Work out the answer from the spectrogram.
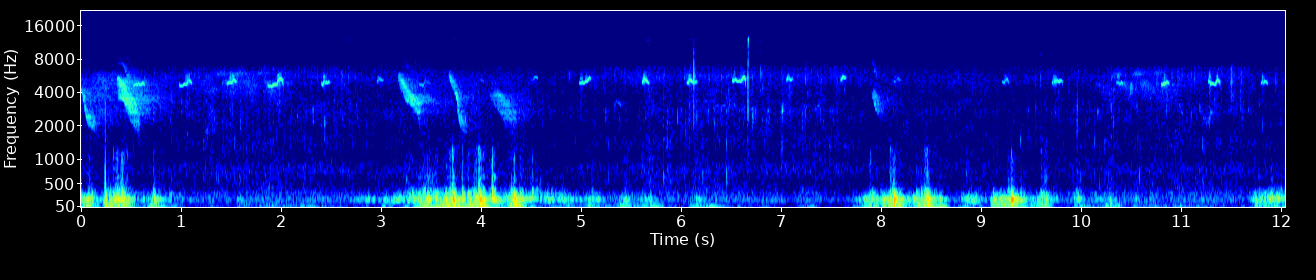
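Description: Bursts of low thumps and rustling very close to the microphone, each lasting a second or two and a few seconds apart, as the adult bird shifts its body on the nest. A few short, falling chirps are heard near the start and again about three to four seconds in, with faint, high, short chirps repeating in the background.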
